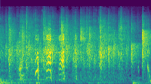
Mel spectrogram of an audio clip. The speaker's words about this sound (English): I'm so glad he's here, by the way. Can you please clap for my husband? I'm so happy.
